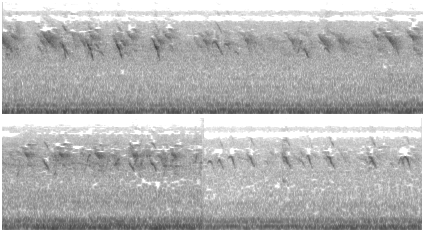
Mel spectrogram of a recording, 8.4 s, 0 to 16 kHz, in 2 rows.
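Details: Chickens of the Brahma, Fizan, Sultan and Appenzeller breeds, hatched 9 May 2024. Separate high, sharply falling peeps come several per second over heavy low rumbling noise.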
